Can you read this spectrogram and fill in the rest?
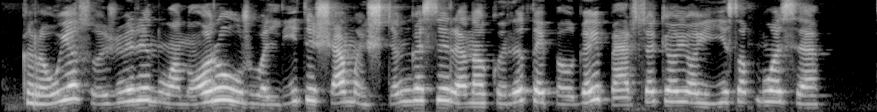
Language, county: Lithuanian, Tauragė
